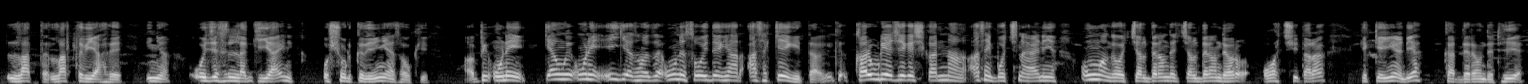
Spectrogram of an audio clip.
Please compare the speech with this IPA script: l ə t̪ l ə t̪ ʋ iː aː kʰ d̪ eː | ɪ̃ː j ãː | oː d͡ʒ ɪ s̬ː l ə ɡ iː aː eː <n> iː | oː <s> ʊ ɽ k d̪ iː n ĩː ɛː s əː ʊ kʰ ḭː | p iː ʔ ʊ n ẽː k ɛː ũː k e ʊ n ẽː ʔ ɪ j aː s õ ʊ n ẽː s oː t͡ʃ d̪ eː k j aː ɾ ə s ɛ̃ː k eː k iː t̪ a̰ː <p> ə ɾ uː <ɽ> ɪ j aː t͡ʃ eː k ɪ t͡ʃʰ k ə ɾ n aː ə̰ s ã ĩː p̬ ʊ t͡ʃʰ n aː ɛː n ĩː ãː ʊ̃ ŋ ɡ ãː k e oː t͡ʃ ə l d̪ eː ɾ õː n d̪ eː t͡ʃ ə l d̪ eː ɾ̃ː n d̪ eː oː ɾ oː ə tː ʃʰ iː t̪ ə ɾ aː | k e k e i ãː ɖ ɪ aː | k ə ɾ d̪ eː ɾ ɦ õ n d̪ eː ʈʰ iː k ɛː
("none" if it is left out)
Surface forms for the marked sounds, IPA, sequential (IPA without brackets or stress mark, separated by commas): n, ʃ, k, ɽ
